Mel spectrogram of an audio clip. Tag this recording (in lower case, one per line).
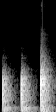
home sounds
wood
knock
door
